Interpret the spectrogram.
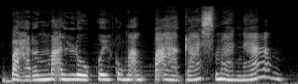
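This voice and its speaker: A woman acting in a radio drama as a patient young caregiver with a gentle, coaxing, respectful manner. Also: on the high side, fairly even intonation, unhurried, no echo. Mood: light, confident.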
